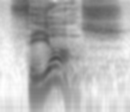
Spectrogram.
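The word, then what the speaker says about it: θεός: Theos.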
